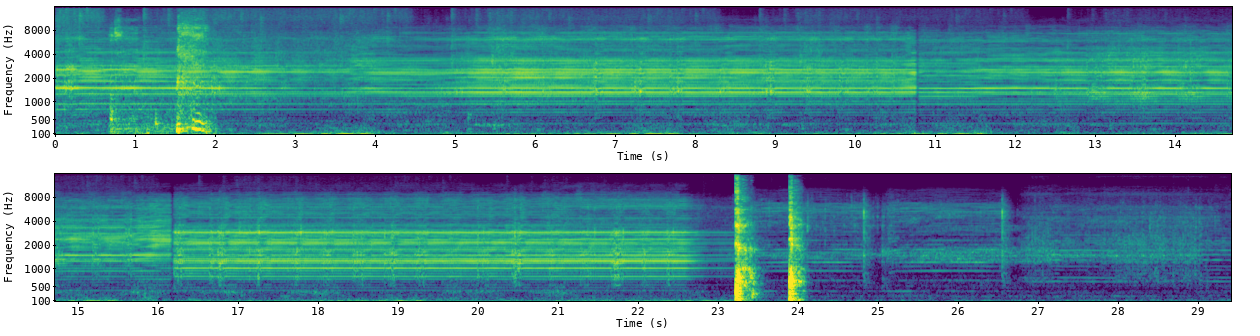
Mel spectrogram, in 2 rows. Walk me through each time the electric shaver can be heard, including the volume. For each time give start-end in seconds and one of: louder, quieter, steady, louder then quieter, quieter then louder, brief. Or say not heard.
0.0-29.3 quieter.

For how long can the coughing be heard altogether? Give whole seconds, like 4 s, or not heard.
2 s.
